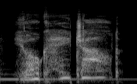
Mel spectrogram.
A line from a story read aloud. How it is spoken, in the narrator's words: whispered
